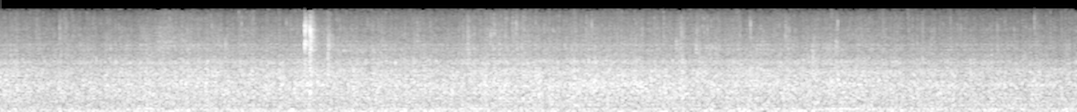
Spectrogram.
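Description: Steady rain coming down, an even hiss, with one sharp click about three seconds in.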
